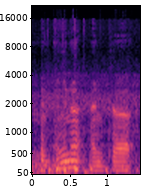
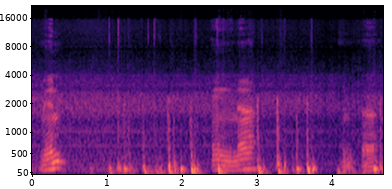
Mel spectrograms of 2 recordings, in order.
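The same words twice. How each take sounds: First: Quick, run together as one phrase; fluent. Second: Word by word. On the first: Teacher giving the whole question fast in one breath. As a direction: say it the way it flows in speech. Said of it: "Meaning, where are you from?". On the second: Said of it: "You can say that". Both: Shown as a demonstration.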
